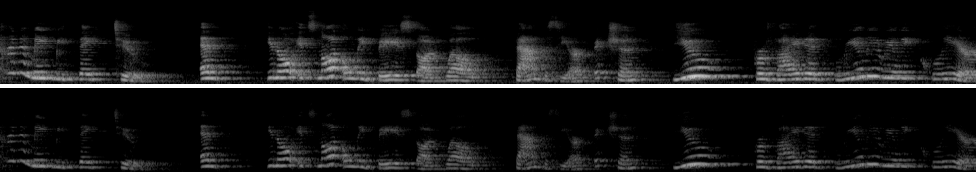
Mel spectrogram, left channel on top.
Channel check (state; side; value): quieter; right; 11.9 dB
